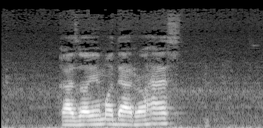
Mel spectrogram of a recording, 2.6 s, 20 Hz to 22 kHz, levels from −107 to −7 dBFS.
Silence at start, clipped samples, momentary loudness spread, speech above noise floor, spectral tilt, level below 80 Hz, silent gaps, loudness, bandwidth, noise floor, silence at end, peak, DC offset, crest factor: 0.05 s; under 0.1%; 7 LU; 26 dB; -7.5 dB/octave; -46 dBFS; none; -16 LUFS; 14 kHz; -42 dBFS; 0.15 s; -2 dBFS; under 0.1%; 16 dB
